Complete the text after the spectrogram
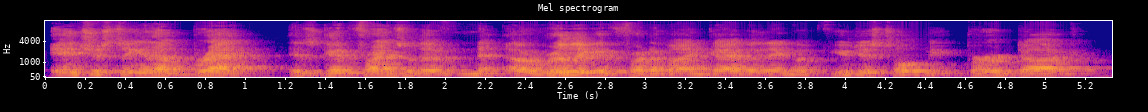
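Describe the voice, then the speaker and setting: A brash man who hosts the show talks quickly and swears freely as he tells animated stories. His voice sits at a middling pitch, and the room around him rings with a heavy echo. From Canada. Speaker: podcast host. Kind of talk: casual interview chat. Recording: very echoey room.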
